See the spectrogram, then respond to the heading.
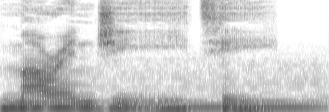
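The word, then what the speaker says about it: magiti: The magetai pronounced marge t is the traditional Fijian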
